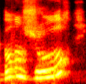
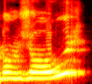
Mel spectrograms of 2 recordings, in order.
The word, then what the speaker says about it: Bonjour: Bonjour na palavra azul eu pronuncio como se fosse um em português então aqui é um exemplo de matemática das Letras duas letras mas é pronuncio um único som Eu não falo Bon jour e falo Bonjour Eu prometo só letra u em português sem biquinho exagerado tá e as letras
